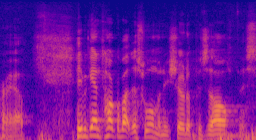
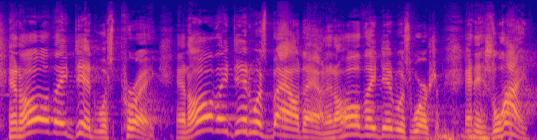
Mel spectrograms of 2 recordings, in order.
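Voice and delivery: climactic preaching; 6 semitones higher, 3 dB louder than usual. Acted. Pastor bringing the testimony to a climax, fervent preaching. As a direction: let each "and all they did" rise higher.

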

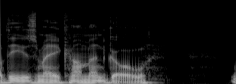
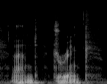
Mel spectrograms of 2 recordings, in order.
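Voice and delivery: and drink breathed away, softer; fading whisper; 5 dB quieter than usual. A narrator's reading. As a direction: let the last and drink die to a breath. Repeated drink, last one fades.

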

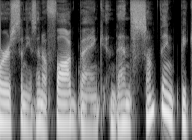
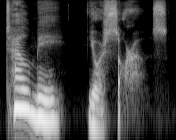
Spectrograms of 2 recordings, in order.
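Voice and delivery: slow, breathy, tender whisper; gentle whisper; 3 semitones higher, slower than usual. Acted. Gentle unseen presence invites confession.

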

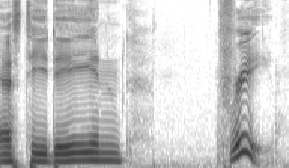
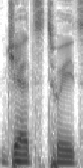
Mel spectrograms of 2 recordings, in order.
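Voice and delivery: ordinary talk, nothing marked

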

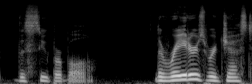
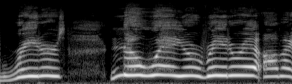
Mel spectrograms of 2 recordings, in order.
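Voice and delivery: much higher, louder gushing fan voice; excited Sam; 9 dB louder than usual. Retold or imitated. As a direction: gush like a thrilled Raiders fan. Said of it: "And he's like".

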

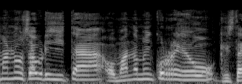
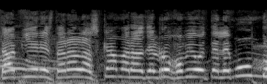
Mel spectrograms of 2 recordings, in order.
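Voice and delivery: excited radio announcer; 8 semitones higher than usual. Acted. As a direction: sell it like a radio promo.

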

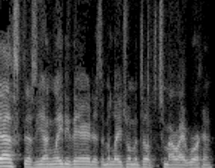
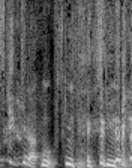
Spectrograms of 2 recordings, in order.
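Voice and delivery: high, pushy imitation shooing the girl aside; old clerk brushing the young worker aside, high and bossy; bossy old man; 8 semitones higher, 4 dB louder than usual. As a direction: shove her out of the way with your voice. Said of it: "He's like".

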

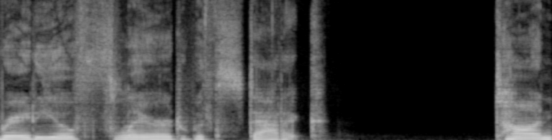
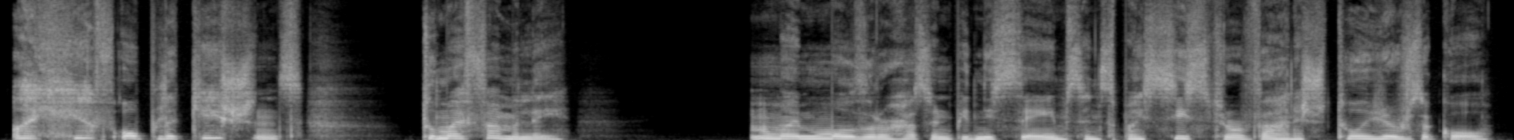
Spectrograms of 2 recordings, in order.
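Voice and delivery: put-on higher, earnest young woman; young woman's voice; 5 semitones higher than usual. A narrator's reading. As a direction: voice her higher and pleading. Andula voiced, refusing.

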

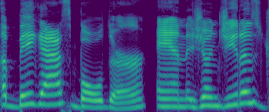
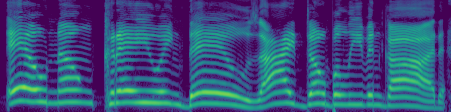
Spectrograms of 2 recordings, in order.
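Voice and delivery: high, drawn-out retold yell; mock defiant yell; 4 semitones higher, 4 dB louder than usual. Villain defying the mob in a mock defiant yell. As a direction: cry it out slowly and loudly, hammed-up. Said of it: "And he yells".

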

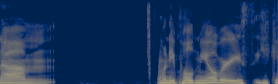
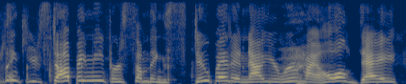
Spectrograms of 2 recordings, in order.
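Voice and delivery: angry rant; 10 semitones higher than usual. Retold or imitated. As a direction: vent the anger at the cop. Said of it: "I was so mad".

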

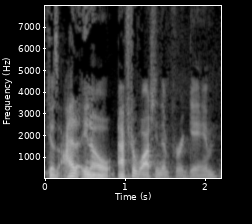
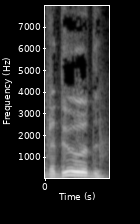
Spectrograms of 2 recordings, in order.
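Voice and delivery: mock Serbian accent; 4 semitones higher, 11 dB louder than usual. Co-host hamming up the GM's accent, loud Serbian voice. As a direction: bark the word in a hammed-up Serbian accent. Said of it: "I do the accent".

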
